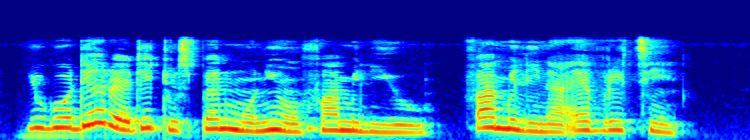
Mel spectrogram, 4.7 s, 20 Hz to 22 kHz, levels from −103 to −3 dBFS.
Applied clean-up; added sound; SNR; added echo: none; none; none; none.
